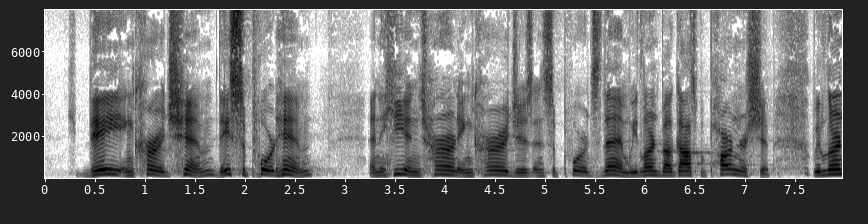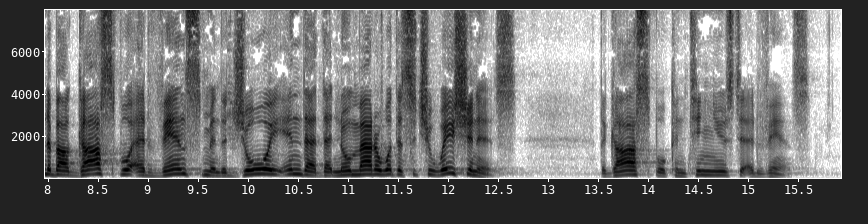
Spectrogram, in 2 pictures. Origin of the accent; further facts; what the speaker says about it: East Coast, United States; I'm from the East Coast. Some people say I'm a bad driver.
